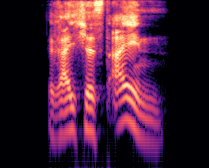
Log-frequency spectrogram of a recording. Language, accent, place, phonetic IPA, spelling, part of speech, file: German, Germany, Berlin, [ˌʁaɪ̯çəst ˈaɪ̯n], reichest ein, verb, De-reichest ein.ogg
- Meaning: second-person singular subjunctive I of einreichen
